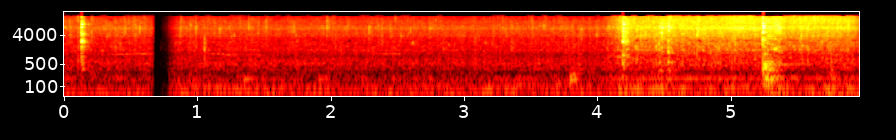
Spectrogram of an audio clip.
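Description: Vegetable and egg mixture sizzling in a hot wok, quietly at first. About four seconds in, the frying turns to a much louder, hissing sizzle as the mixture is stirred with a spatula, with a scrape or two against the pan.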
